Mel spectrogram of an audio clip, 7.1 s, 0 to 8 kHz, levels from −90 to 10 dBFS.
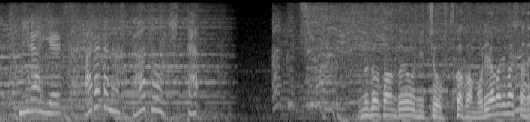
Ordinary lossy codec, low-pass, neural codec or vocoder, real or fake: none; 7.2 kHz; none; real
